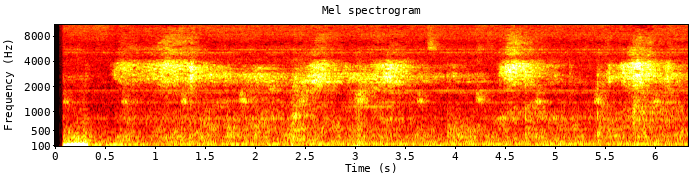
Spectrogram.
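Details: Chihuahua sleeping on a bed, snoring: soft, regular breaths about every 1.5 seconds with a faint hissing snore over low room hum.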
